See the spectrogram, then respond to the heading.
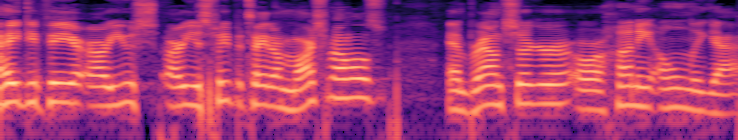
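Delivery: ordinary delivery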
